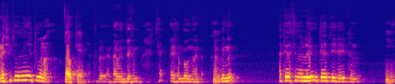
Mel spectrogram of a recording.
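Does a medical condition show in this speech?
Yes: cerebral palsy; from birth.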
